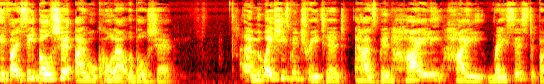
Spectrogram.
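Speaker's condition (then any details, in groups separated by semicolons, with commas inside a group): No condition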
